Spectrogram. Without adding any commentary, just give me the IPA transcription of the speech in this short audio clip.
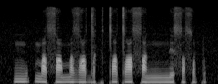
m ʊ p m e sˤ a m i zˤ a dˤ ɪ k tˤ a tˤ a sˤ a nː ɪ s ɪ sˤ ʊ p

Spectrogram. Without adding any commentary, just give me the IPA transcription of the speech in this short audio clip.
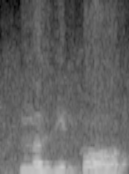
n ʌ vʲ ɛ k ɔ

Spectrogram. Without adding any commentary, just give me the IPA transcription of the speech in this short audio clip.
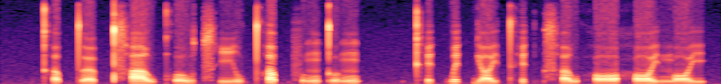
kʰ ɐ˨ p̚ t̪ œː˨˥ p̚ t͡sʰ aː˨ w kʰ o˨˥ w t͡sʰ iː˨˧ w t̪ʰ ɐ˥ p̚ f ʊ˨˥ ŋ t̪ ʊ˨˥ ŋ | kʰ ɪ˥ k̚ w ɪ˥ k̚ j ɐ˨˥ j t̪ʰ ɪ˥ k̚ t͡sʰ ɐ˨˧ w h ɔː˨˧ h ɔː˧ j n̪ ɔː˨ j

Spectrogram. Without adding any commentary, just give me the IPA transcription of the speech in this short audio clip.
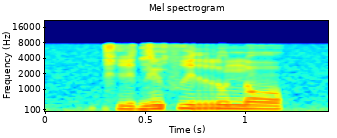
kʰ i˨ d ĩ˦ f i˦ r u˦ n ɾ ɔ˦

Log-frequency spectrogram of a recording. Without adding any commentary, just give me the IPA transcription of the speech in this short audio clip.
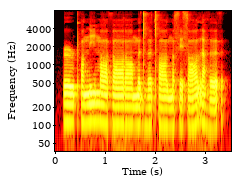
ə˞ ɹ pʰ ɒ n i m ɒː θ ɒː ɾ ɒː m ə dʱ əː tʰ ɒː l n ɒ s e s ɒː r a ɦ əː θ

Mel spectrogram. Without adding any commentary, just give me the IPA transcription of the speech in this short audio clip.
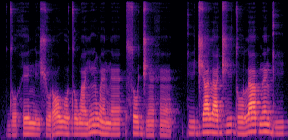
d o˨ h e˧ n i˨ ʃ o˨ ɾ ɔ˧ w o˧ d o˧ w ã˧ j ĩ˦ w ɛ̃˧ n ɛ̃˧ | s o˧ d͡ʒ ɛ̃˨ h ɛ̃˨ | k i˧ d͡ʒ a˦ l a˦ d͡ʒ i˦ d o˧ l a˦ b ɛ̃˦ ɡ i˦

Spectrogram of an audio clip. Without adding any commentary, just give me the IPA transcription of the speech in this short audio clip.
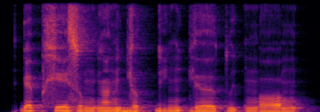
ɠ ɛ p x e z o ŋ ɡ ã ŋ bʲ ɔ kʷ ɠ i ŋ pʲ əː tʷ i p ŋ ɔ ŋ

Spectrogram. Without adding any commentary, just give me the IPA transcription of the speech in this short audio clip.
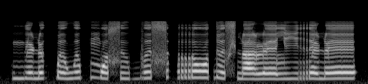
mʲ ə˨ ɳ ə˧ k͡p ə˨ w ə˦ p m ɔ˨ s ɯ˨ b ə˦ s | r ɔ˧ ɗ ə˨ s ɳ a˨ ɭ ɛ˨ l i˨ r ɛ˨ ɳ ɛ˧

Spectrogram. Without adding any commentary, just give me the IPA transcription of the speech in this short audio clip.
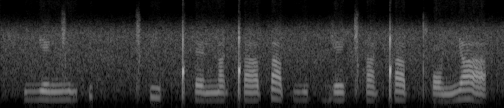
ʎ e ŋ͡ǀ i p | ǀʰ i p ǃʰ ɛ ŋ a ǃ a p a p ʎ u p ɟ e ǀʰ a ǃ a p cʰ ɔ ɲ a

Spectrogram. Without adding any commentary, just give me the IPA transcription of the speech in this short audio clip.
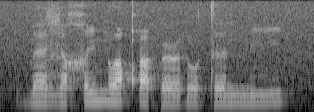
b ɛ ɮ ɘ χ i n o qʼ ʏ ʔ ə˞ ɗ o t ɘ nː i

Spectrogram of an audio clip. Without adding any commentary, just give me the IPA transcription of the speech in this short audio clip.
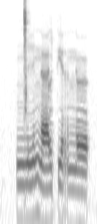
ŋ͡ǀ i n ɛ l pʲ ɛ r n ø

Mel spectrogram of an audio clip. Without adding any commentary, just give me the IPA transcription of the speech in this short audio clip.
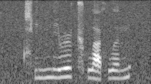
t͡ɕʰ i˨˦ ŋ n̪ i˨˦ ɻ ɻ̩˦ ʈ͡ʂʰ w ä̰˨˩ x w ə˨˦ n

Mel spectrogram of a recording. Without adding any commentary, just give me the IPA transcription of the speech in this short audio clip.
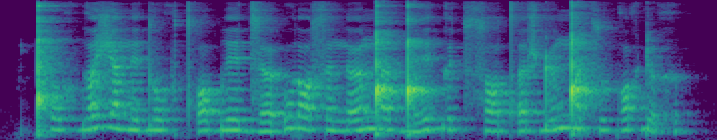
ǃʰ o x ɡ ɐ ʒ a n e d o x tʼ ɔ b e d͡z œ ʔ u ɾ ɔ s ə n œ ŋ͡ǃ ɜ ɡ͡ǃ e ɡ ø t͡s s ɔ tʼ ɜ s ɖ ø ŋ͡ǃ ə t͡s u ɡ ɔ x ɖ ə x

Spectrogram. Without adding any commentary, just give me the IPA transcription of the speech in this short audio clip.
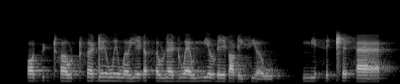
ɔ pʲ ʊ ɖ ʈʰ ʌ w ʈʰ ə ɖ ɪ w ɪ w ə j i ɽ ə h ə w ɳ ɛ ɖ w ɛ w mʲ ɛ w ɽ i ɽ ɑ ɽ i fʲ ʌ w | mʲ ɛ h ɪ ǁ ɪ h æ

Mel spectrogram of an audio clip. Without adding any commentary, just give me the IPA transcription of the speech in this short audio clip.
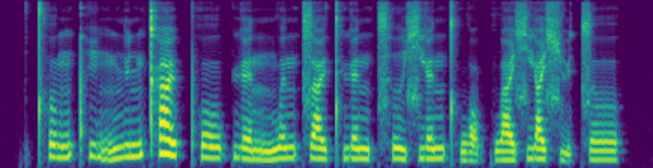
t̪ʰ ɤ˧˥ ŋ pʰ ḭ˨˩ ŋ n̪ y˧˥ n kʰ a˥˩ ɪ̯ pʰ o˧˥ ʊ̯ p ɥ ɛ̰˨˩ n n̪ w ə˥ n t͡s a˥˧ ɪ̯ t̪ʰ ɥ ɛ˥˧ n t͡sʰ ɹ̩˥˩ ɕ j ɛ˥ n t̪ʰ w ɔ̰˨˩ k w ä˧˥ ɕ j ä˥˩ ɕ y̰˨˩ t͡s ɤ˥

